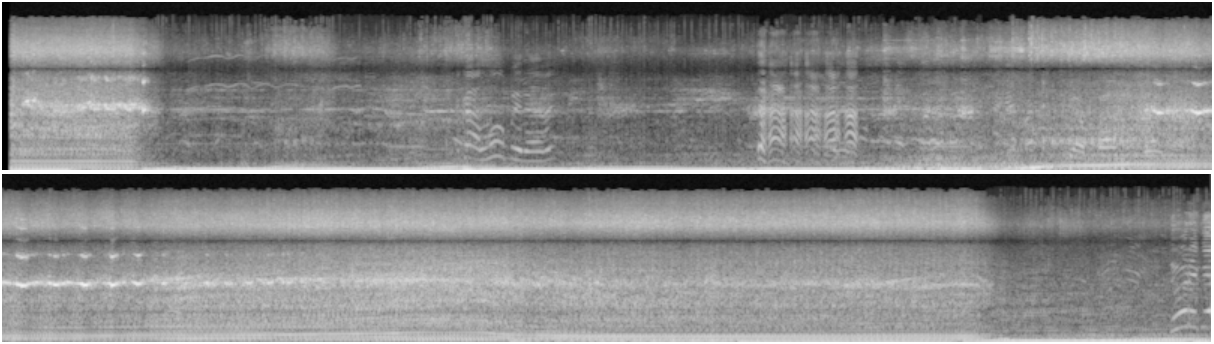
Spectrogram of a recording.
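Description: An old car's engine revving hard as its rear tires spin in a burnout, with tire squeal. Near the middle the engine climbs in pitch for several seconds, then eases off, and the squealing cuts off a couple of seconds before the end.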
